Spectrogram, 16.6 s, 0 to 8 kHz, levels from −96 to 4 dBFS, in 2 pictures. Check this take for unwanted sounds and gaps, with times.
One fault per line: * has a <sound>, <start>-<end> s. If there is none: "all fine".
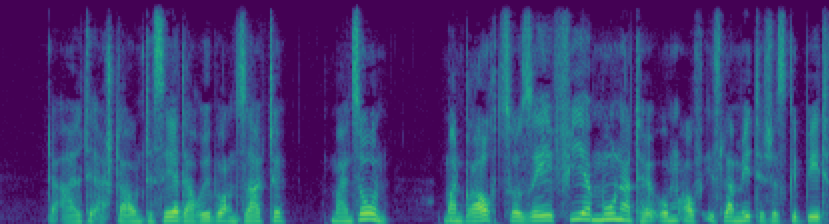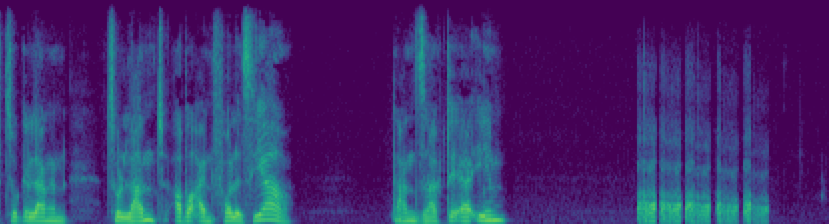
* has a laugh, 14.7-16.0 s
